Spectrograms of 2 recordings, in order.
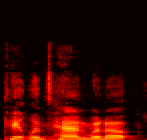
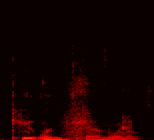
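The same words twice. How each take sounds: First: Said in the usual way. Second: A soft, breathless whisper. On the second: A narrator's reading. Narrator repeating the line as a hushed aside.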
